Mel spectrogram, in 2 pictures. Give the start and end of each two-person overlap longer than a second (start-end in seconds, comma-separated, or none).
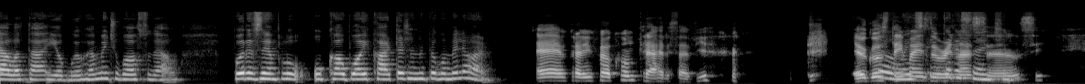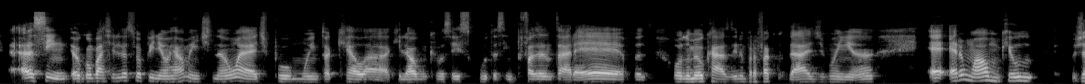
8.5-10.1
